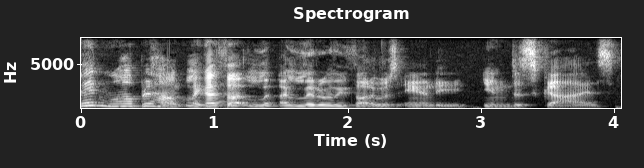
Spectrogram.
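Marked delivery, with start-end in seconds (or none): 0.0-0.8 put-on high, loud voice with Southern accent. Retelling Helen at the door in a mask: Helen's southern accent. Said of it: "And she's like".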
